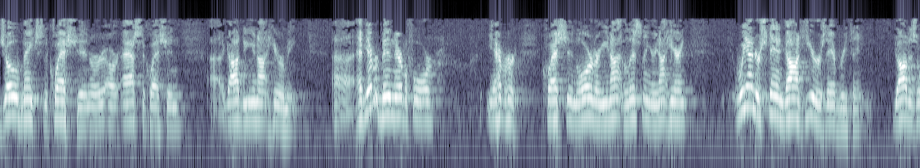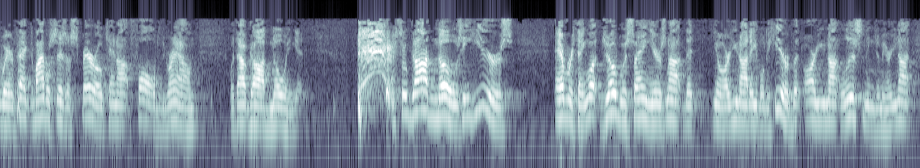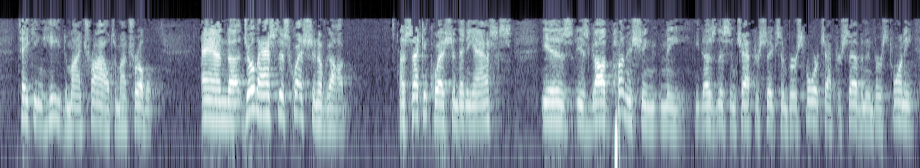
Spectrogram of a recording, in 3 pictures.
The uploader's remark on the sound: Ketha Heights Baptist Church ~ Live Broadcast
